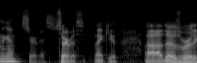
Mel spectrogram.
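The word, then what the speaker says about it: Servais: Service.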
